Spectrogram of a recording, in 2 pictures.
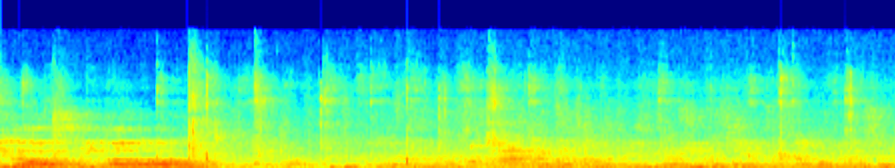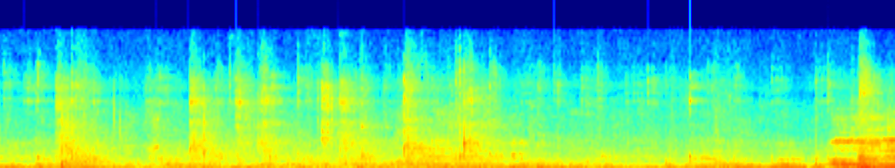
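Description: Voices murmur in a large echoing hall.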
